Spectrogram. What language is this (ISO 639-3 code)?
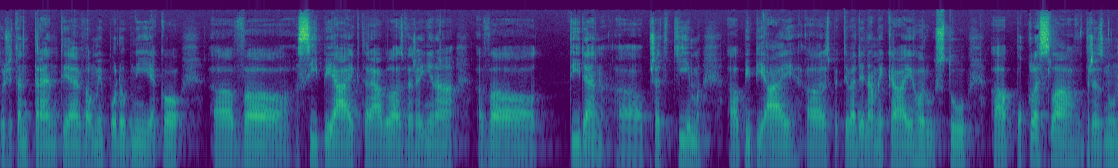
ces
